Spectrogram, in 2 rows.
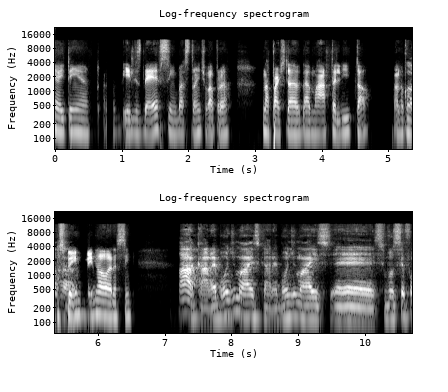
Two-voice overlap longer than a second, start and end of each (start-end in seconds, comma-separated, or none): none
